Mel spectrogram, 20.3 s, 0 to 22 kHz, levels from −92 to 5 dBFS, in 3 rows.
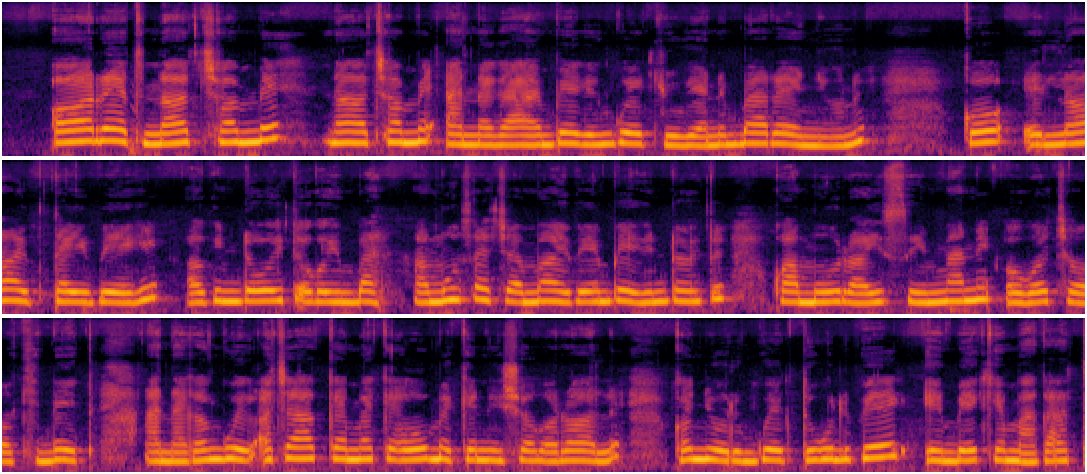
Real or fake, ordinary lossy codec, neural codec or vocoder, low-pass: real; none; none; none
